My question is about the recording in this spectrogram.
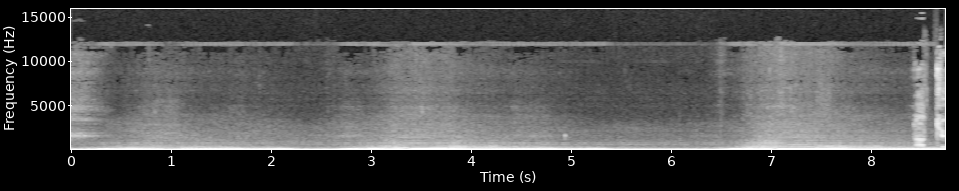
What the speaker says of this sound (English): This is what it sounds on the inside.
